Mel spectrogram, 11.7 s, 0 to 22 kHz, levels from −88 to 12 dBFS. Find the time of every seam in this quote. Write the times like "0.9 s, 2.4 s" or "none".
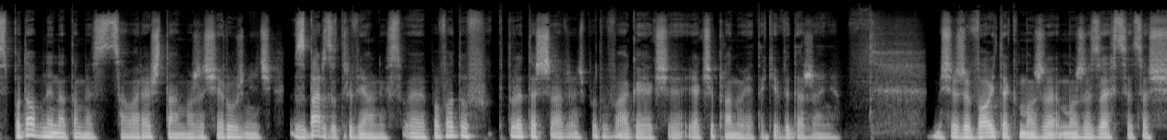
2.8 s, 7.6 s, 9.2 s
